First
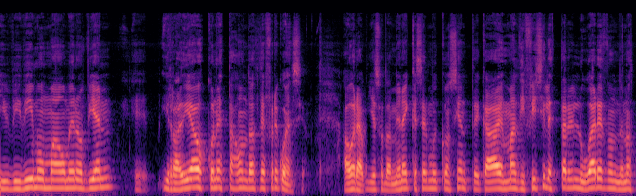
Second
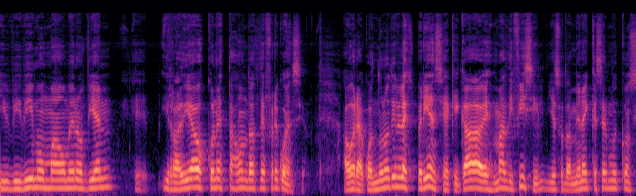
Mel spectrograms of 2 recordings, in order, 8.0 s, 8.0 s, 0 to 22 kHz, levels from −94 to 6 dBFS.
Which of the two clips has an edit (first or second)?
first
